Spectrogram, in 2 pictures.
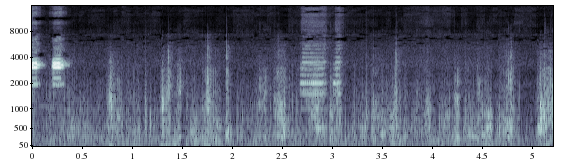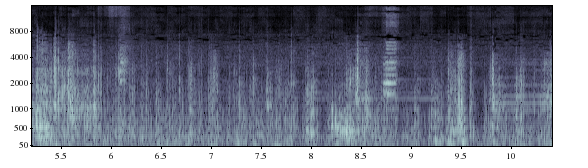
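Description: Wind buffeting the microphone of a moving vehicle, with road and engine noise from the convoy and a few short car-horn toots: one at the start, one about three seconds in and one near the end.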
